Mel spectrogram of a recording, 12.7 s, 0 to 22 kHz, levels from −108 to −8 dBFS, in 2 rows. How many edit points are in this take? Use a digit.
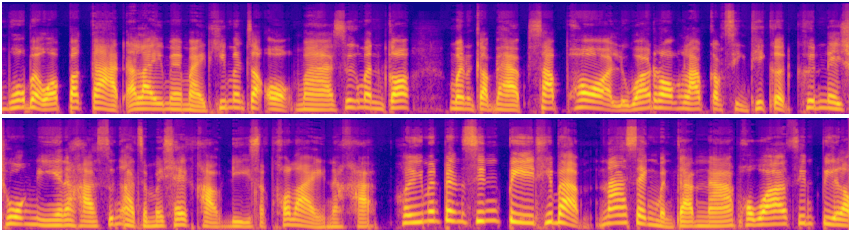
1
